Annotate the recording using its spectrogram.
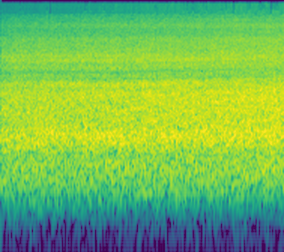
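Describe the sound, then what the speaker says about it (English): Ocean waves wash in at low tide on New River Beach, a loud, steady broadband roar of surf with no distinct breaks or pauses, close and continuous, with no voices. "There's some good sized waves coming in."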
